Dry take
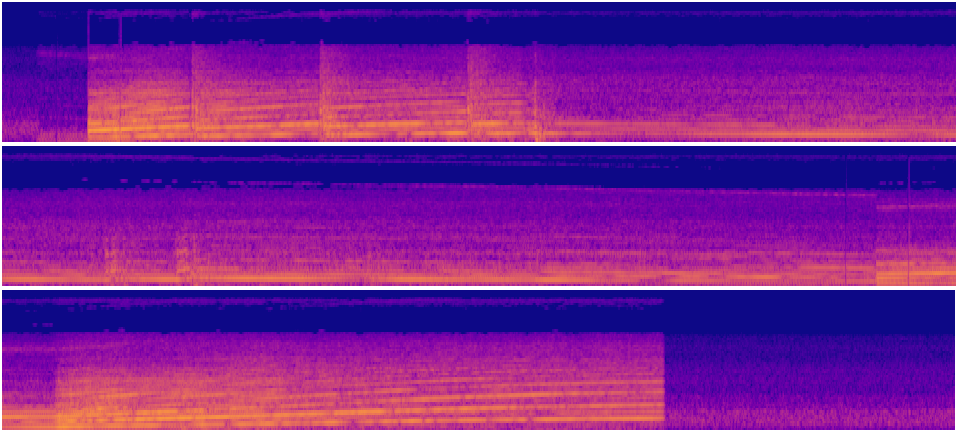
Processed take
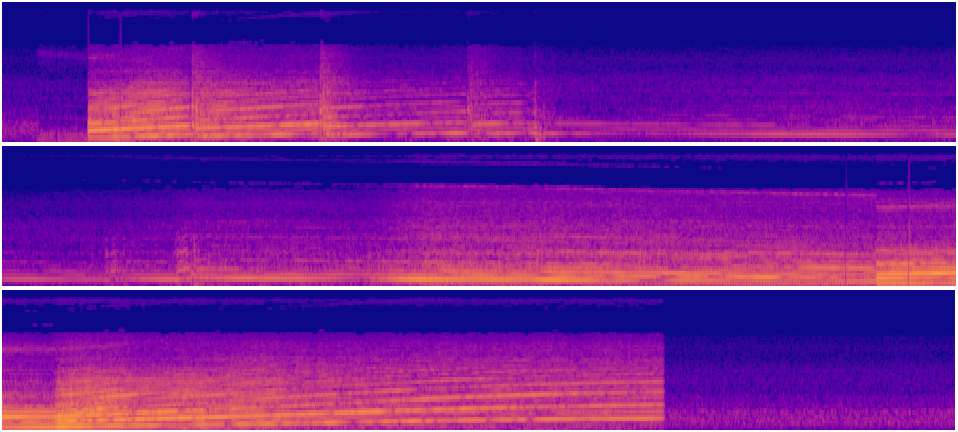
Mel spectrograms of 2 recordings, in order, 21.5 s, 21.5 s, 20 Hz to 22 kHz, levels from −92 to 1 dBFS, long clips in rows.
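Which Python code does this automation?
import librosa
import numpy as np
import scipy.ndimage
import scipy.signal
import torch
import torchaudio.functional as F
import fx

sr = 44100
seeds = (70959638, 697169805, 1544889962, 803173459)

y = fx.gain(x, sr, db=fx.line((2.38, -3.0), (2.81, -12.0), (7.98, -12.0), (8.6, -5.5), (9.92, -5.5), (10.33, 5.5), (14.3, 5.5), (15.4, -2.0)))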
